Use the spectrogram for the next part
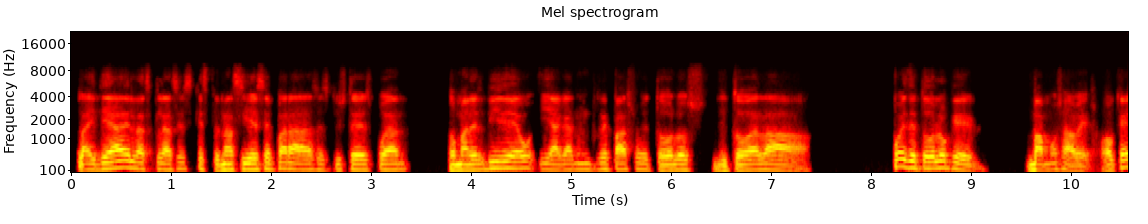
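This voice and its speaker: Male instructor in a live online lesson, mellow tone, patient step-by-step explaining, dry recording. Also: medium pitch, dry recording, muffled recording. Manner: explains step by step, often asks "¿cierto?". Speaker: GIS instructor. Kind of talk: live online class, screen-share tutorial.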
